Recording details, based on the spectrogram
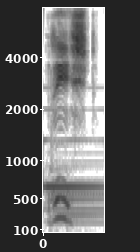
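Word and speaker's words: wrist: किसी वर्ड के शुरुआत में अगर डब्लू के बाद आर आता है तो डब्लू का उच्चारण नहीं किया जाता।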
